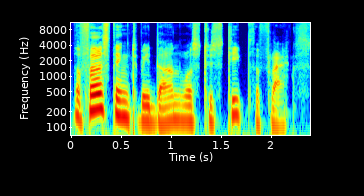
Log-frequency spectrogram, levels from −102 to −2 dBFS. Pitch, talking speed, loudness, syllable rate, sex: 140 Hz, 275 wpm, -20 LUFS, 4.7 syllables/s, male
